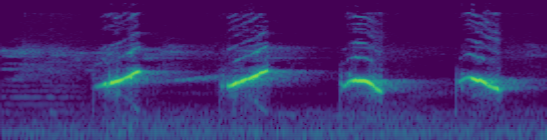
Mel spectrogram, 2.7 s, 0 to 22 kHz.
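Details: Sumatran leafbird song used as a lure to make leafbirds sing: four clear whistled notes about every 0.6 seconds, the first two rising, the last two slurred downward, with faint high overtones.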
